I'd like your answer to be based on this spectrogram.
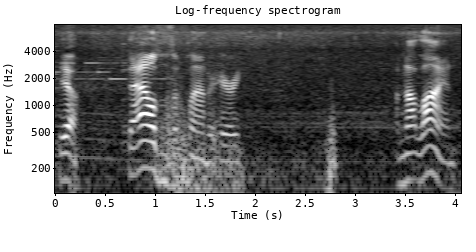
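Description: A man's voice: mid-range voice, a little slow, loud music behind the voice. A man hosting a fishing video from a small boat outdoors, coaching his buddy in an easygoing, casual way. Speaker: fishing channel host. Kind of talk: casual chat while fishing. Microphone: head-mounted action camera.

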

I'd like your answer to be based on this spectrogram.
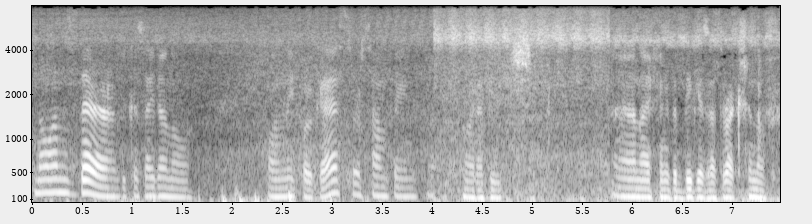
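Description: A young man narrating his budget travel vlog outdoors, talking into a handheld camera in plain, halting phrases. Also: mid-range voice. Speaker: travel vlogger. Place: outdoors on beaches, trails and streets. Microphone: handheld camera at arm's length. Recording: loud outdoor noise.

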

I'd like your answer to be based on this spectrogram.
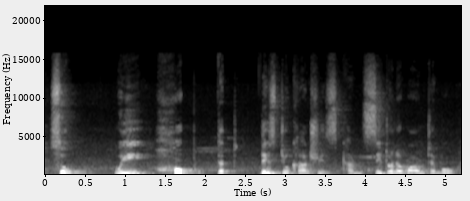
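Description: A man giving unscripted commentary on politics, measured and pausing often, leaning hard on key words. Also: fairly high pitch, sing-song, warm tone, slight background noise. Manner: stresses key words for emphasis.

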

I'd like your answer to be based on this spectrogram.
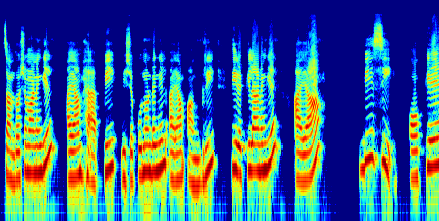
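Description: A woman's voice: on the high side, darkish tone, dry recording. A woman with a Malayali accent teaching beginner spoken English, saying each phrase twice in a cheerful, teacherly way.

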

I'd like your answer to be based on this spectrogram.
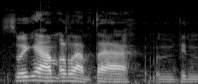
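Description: A man's voice: very high-pitched, bright, forceful tone, a little hiss or hum. A young man from Thailand giving casual, profane let's-play commentary, chattering and laughing as he plays. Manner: rowdy and profane, laughs a lot, playful chatter. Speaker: gaming commentator.

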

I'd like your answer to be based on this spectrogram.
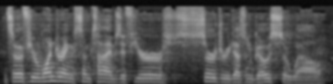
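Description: A man who works as a surgeon tells a personal story at a conference, halting and repeating words, his voice dropping soft at painful moments. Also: on the high side, fairly even intonation.

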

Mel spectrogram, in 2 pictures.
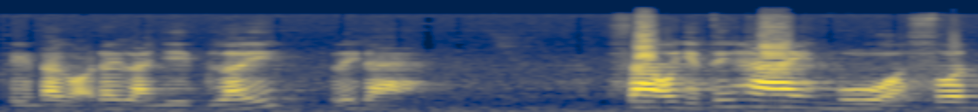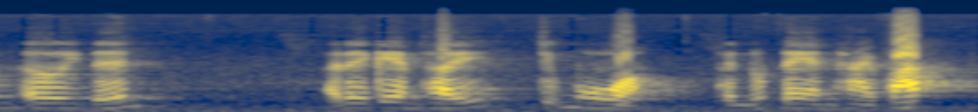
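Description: A woman's voice: on the low side, normal speed, a bit bright, low-quality recording. A woman teaching a recorded music theory lesson, explaining step by step and answering her own questions to the class.

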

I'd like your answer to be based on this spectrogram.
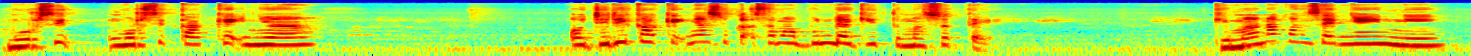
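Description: Woman live-stream host, fairly high-pitched, playful and motherly, faint background hiss. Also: normal speed, long pauses. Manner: chatty and playful, answering comments aloud; gently scolding, motherly tone to followers. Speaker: live-stream host reading viewer comments. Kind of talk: casual live-stream chat.

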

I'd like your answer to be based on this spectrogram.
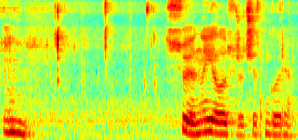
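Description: A woman's voice: lowish voice, moderate pace, slight background noise. Woman talking while chewing food. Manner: relaxed, murmured asides between bites. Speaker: mukbang vlogger. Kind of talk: casual chat while eating.

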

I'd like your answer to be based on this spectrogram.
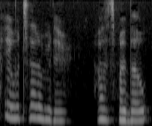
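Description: A woman with a somewhat high voice narrates her gameplay. She mutters and grumbles to herself, puzzled by the game's rules. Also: fairly even intonation, brisk, dark tone. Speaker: gamer. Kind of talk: gameplay commentary.

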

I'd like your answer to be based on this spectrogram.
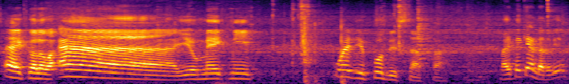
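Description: A man with an Italian accent hosting a casual live cooking commentary, halting and often repeating his phrases. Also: a little high, lively intonation. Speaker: cooking class host. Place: indoor professional kitchen. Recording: echoey kitchen with clear background noise.

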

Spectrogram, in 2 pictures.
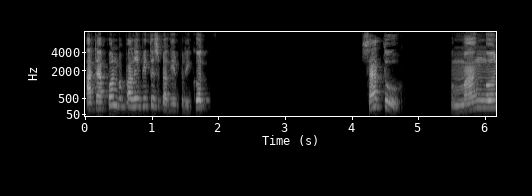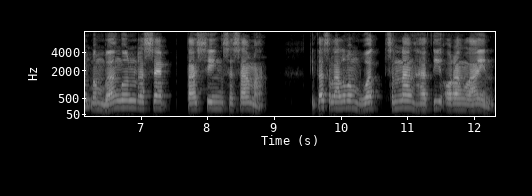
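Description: A man's voice: sits high, measured pace, pauses often, a bit bright. A young man teaching a class, reading slides aloud with careful pacing and small self-corrections, in a small indoor room. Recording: dull lo-fi webcam audio.

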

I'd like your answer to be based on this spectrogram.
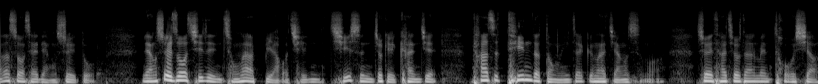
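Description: A man, a preacher giving a teaching sermon for an online course, full of animated stories about his family. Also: mid-range voice, no echo.

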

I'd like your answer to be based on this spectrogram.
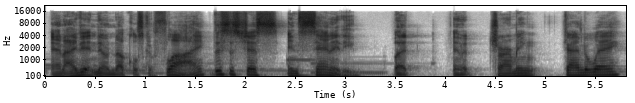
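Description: A man of medium pitch and a fairly bright tone narrates a scripted video commentary as host, his voice moving through big pitch swings at normal speed. He's wry and casual, tossing in jokey asides over background music.

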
